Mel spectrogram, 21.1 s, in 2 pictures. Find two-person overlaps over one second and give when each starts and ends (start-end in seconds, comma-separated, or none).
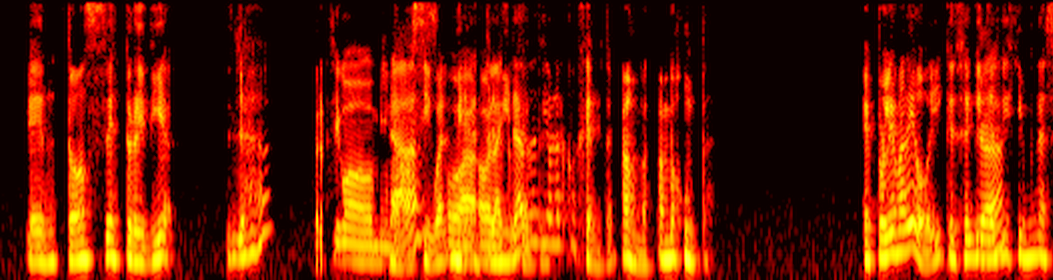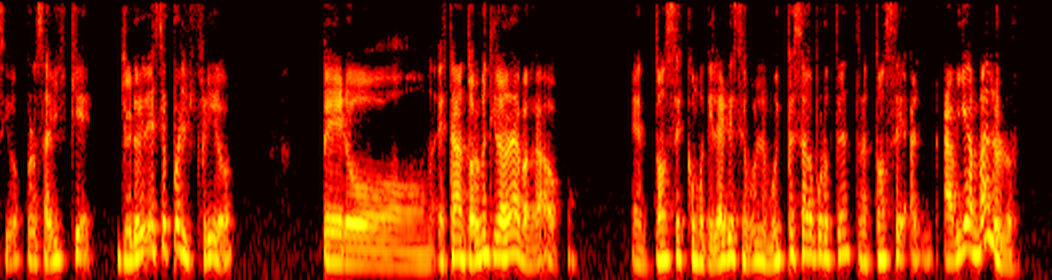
3.9-5.5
